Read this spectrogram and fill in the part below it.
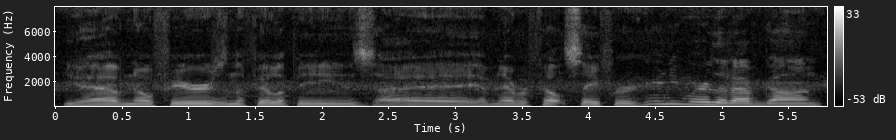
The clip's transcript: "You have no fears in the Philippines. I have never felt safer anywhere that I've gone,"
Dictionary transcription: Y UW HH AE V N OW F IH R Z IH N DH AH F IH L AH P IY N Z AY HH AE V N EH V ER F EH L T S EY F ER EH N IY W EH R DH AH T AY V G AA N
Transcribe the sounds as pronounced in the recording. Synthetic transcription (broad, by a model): Y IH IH V N OW F IH R Z IH N DH AH F IH L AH P IY N Z AY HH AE V N EH V ER F EH L T S EY F ER EH N IY W EH R DH AH T AY V G AA N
